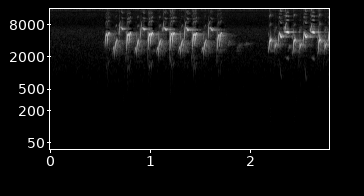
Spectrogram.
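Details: European goldfinch song: a quick series of bright, tinkling chirps runs for over a second, pauses briefly, then resumes with another fast, jangling twitter in a quiet setting.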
